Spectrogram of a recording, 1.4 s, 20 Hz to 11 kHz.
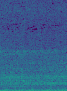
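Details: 6.0 diesel started after a long time sitting; even, steady idle with a regular low chug and a touch of exhaust hiss, possible exhaust leaks, running smoothly with no knocks or misses.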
